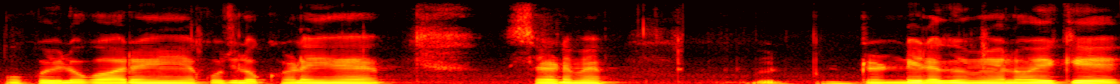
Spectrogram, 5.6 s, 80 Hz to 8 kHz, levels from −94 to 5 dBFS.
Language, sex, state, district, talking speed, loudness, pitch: Hindi, male, Uttar Pradesh, Jalaun, 180 wpm, -19 LUFS, 130 Hz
